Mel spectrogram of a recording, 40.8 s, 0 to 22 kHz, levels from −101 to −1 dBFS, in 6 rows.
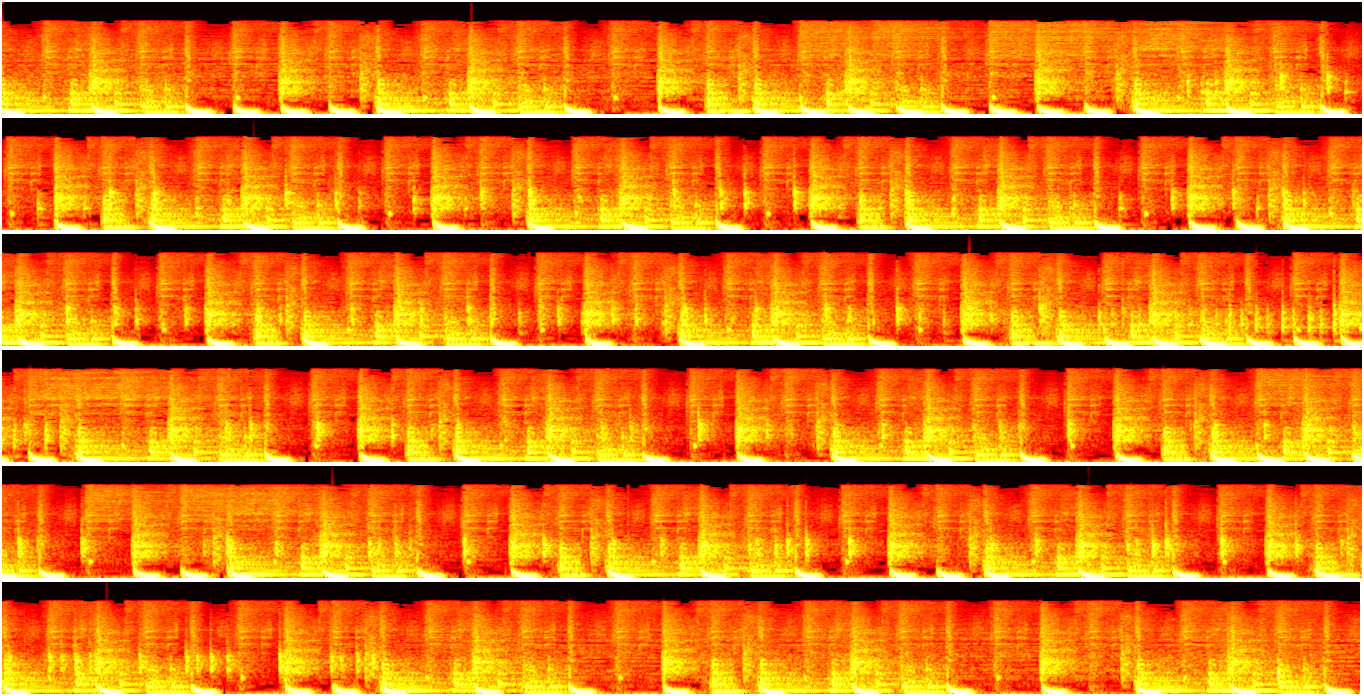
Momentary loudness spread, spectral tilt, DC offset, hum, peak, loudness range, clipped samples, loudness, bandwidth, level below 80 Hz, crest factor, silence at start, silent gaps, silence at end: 4 LU; -5 dB/octave; under 0.1%; none; 0 dBFS; 2 LU; under 0.1%; -16 LUFS; 12.5 kHz; -16 dBFS; 14 dB; 0 s; none; 0 s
